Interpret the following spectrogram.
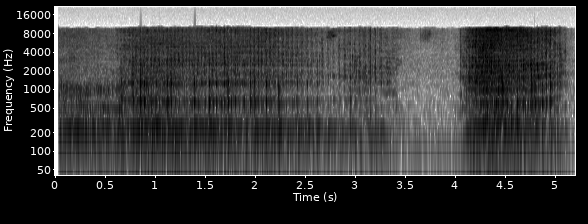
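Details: American bison (Bison bison), bellow.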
